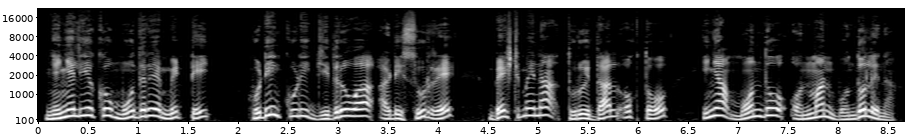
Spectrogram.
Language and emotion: Santali, surprised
